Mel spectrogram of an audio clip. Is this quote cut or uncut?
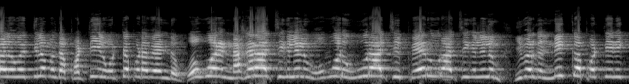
cut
